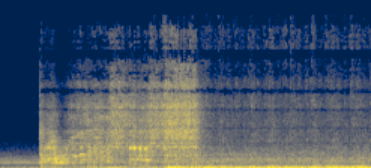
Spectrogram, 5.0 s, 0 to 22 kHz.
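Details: Chevy C10 right after a faulty fuel pump was replaced, 6 psi fuel pressure: brief crank, then fires and settles into a steady, even run with a small rev, no stumbling or misfire; normal running.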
